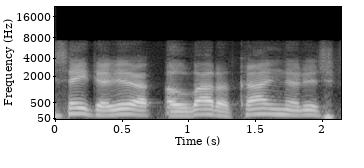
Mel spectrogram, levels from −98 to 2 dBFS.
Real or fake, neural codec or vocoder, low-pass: fake; codec, 16 kHz, 0.5 kbps, FunCodec, trained on Chinese and English, 25 frames a second; 7.2 kHz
